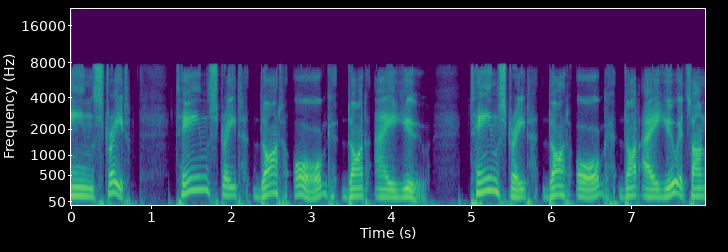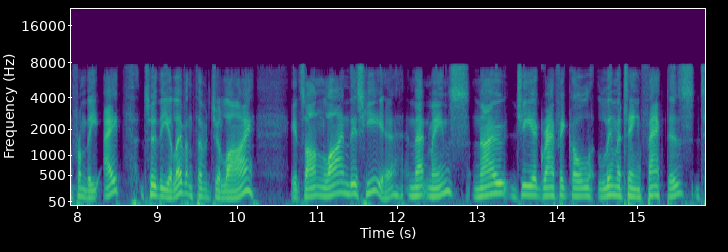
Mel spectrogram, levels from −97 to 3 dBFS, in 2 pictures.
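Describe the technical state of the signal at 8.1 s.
At 8.1 s the speech is intact, with no fault present, only the ordinary wideband character of the mSBC Bluetooth headset path, which leaves nothing above about 7.7 kHz.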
